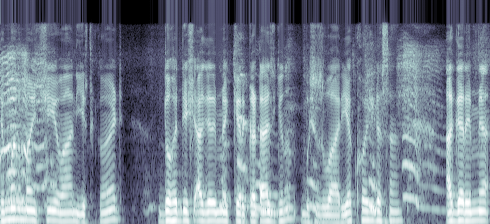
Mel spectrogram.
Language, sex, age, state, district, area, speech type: Kashmiri, male, 18-30, Jammu and Kashmir, Pulwama, rural, spontaneous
